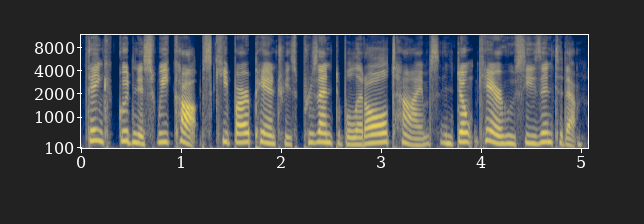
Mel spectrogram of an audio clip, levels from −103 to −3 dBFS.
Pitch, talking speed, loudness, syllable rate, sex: 240 Hz, 215 wpm, -20 LUFS, 5.1 syllables/s, female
